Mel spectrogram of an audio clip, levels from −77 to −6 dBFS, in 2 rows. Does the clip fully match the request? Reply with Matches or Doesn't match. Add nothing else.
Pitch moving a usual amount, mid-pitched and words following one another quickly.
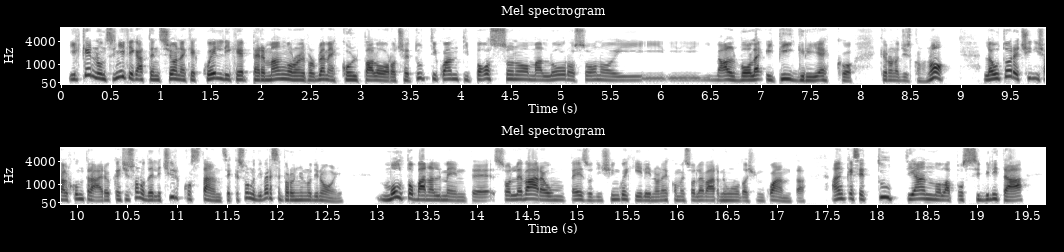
Matches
